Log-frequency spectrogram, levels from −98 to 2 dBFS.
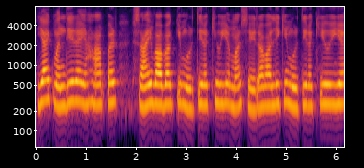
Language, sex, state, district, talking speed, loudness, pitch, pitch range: Hindi, female, Uttarakhand, Uttarkashi, 195 wpm, -18 LUFS, 255 Hz, 245-265 Hz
